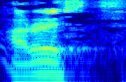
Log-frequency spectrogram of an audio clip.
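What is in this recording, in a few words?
"arrest", Nigerian Pidgin, male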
